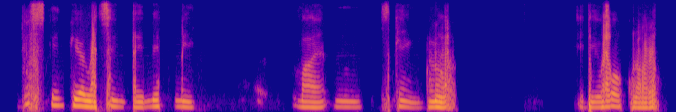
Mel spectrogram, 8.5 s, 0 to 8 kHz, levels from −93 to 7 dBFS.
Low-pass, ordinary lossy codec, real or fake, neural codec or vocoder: 7.2 kHz; Opus, 24 kbps; fake; codec, 16 kHz, 4 kbps, FunCodec, trained on Chinese and English, 50 frames a second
